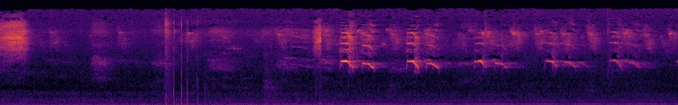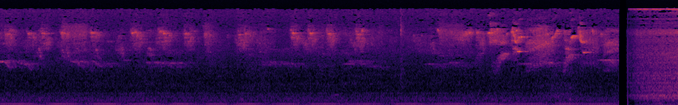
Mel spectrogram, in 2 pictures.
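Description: Birds calling: one bird gives a short falling call about once a second for some ten seconds, over scattered higher chirps from others. A steady low hum runs underneath.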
